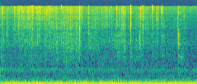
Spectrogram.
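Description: Steady low rumble of a parked car's engine idling, heard from inside the cabin, with a few faint crackles.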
